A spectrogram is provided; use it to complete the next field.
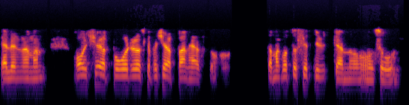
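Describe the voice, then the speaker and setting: A man's normal speaking voice, medium in pitch, with fairly even intonation and a fairly slow pace. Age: 60s. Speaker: harness racing trainer. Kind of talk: interview.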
